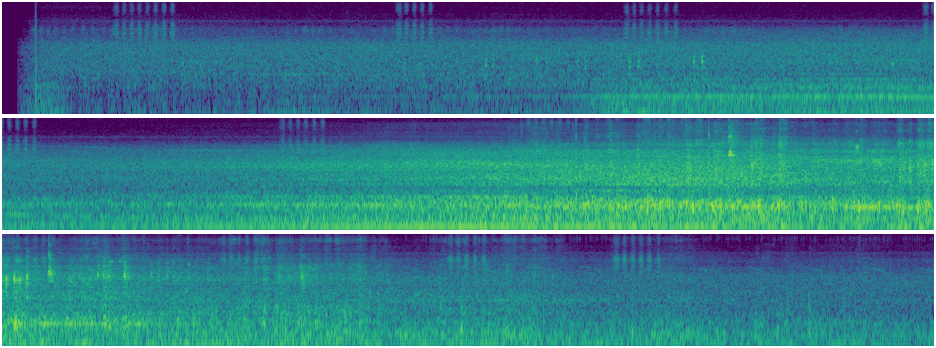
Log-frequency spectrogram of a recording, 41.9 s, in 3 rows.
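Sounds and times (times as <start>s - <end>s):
low engine hum: 0.2s - 41.9s
train wheel rumble and clatter: 5.3s - 41.9s.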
